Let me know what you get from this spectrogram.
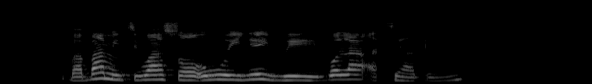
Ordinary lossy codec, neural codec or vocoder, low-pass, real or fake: MP3, 64 kbps; none; 7.2 kHz; real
